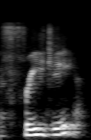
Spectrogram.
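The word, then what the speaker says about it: Phryge: We had Frigi, the Paralympic mascot. We also had snooze, and Frigi is spelled P-H-R-I-G-E, and snooze is spelled S-N-U-S.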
